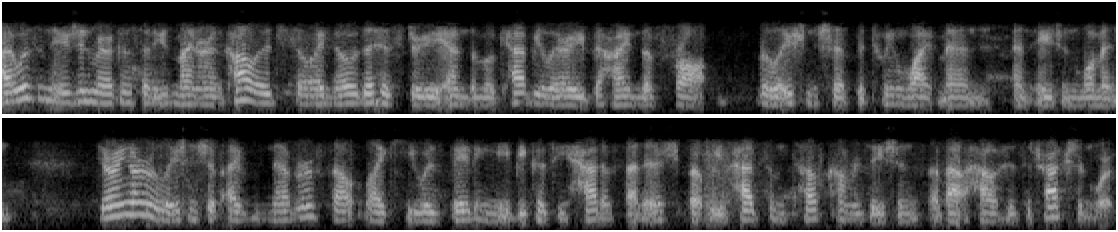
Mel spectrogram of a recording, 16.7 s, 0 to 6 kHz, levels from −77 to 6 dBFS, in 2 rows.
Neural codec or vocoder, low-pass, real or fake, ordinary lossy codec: vocoder, 24 kHz, 100 mel bands, Vocos; 5.4 kHz; fake; MP3, 32 kbps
